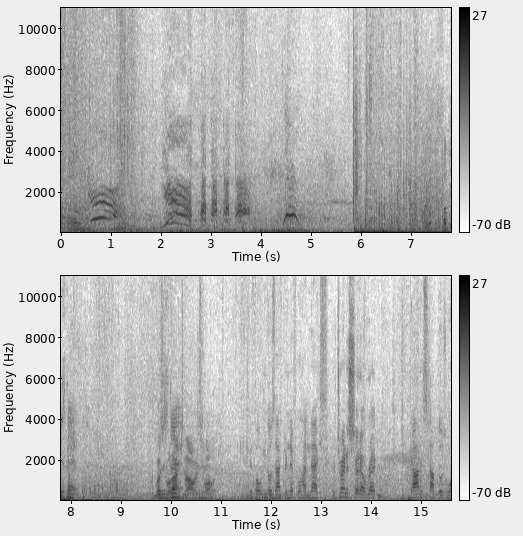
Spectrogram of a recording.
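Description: A woman shouts with excitement.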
